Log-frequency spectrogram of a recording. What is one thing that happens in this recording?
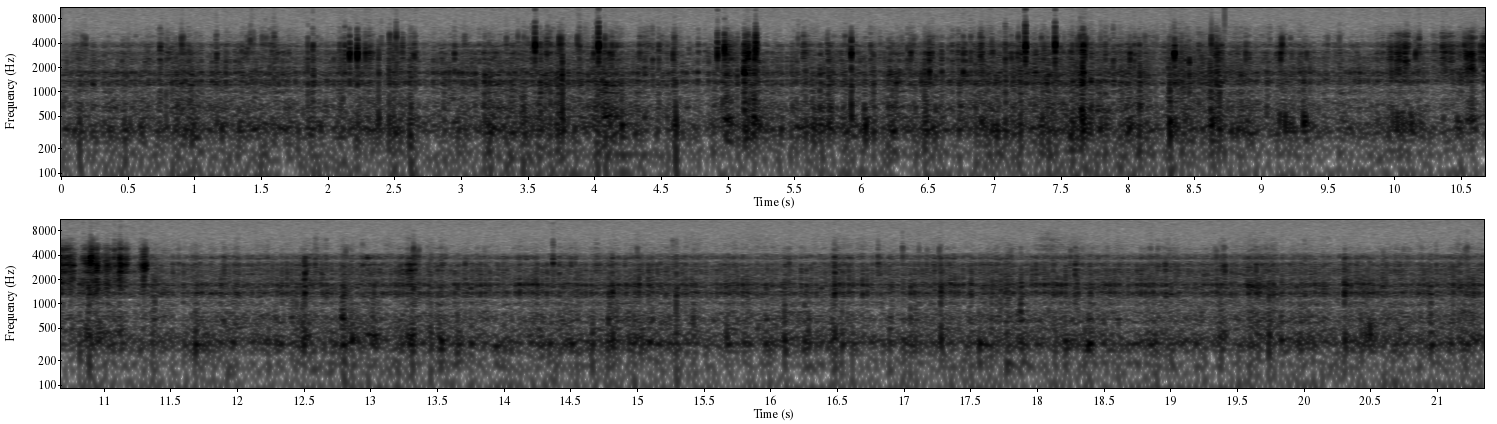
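Bicycle tyres crunch over snow.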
